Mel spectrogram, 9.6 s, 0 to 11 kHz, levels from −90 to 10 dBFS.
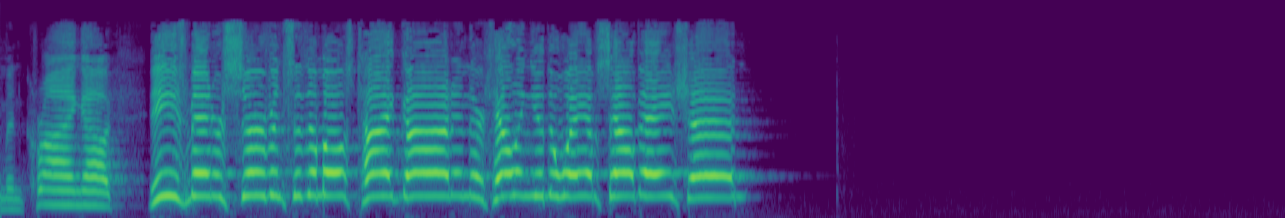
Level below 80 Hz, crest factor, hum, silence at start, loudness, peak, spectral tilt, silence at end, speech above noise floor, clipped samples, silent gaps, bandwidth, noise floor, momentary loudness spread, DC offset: -74 dBFS; 16 dB; none; 0 s; -15 LUFS; -2 dBFS; -3 dB/octave; 4.05 s; 70 dB; under 0.1%; none; 8 kHz; -85 dBFS; 7 LU; under 0.1%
